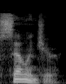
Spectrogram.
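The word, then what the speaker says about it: St Leger: of the name of Selinger which was the usual way of pronouncing the name of St Ledger or as they spelled it St Ledger restored by later generations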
